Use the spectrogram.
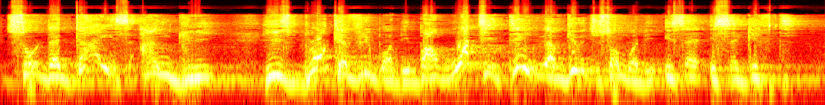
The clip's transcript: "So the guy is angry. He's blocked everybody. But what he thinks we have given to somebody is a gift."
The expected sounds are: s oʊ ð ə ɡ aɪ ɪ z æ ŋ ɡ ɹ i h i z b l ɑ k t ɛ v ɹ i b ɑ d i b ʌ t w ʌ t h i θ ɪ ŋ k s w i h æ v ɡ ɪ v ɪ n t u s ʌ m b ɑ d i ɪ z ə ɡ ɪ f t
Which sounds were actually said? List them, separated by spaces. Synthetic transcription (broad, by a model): s oʊ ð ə ɡ aɪ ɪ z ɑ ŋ ɡ ɹ i h i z b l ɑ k ɛ v ɹ i b ɑ d i b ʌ t w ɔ t h i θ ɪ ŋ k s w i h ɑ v ɡ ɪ v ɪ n t u s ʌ m b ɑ d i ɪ s ə ɡ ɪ f t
